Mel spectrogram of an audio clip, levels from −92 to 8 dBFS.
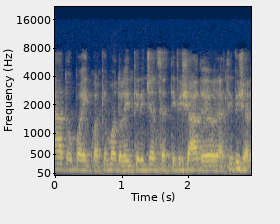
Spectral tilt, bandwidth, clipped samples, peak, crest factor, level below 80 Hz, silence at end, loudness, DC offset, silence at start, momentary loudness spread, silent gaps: -5.5 dB/octave; 8 kHz; under 0.1%; 0 dBFS; 12 dB; -48 dBFS; 0 s; -14 LUFS; under 0.1%; 0 s; 4 LU; none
